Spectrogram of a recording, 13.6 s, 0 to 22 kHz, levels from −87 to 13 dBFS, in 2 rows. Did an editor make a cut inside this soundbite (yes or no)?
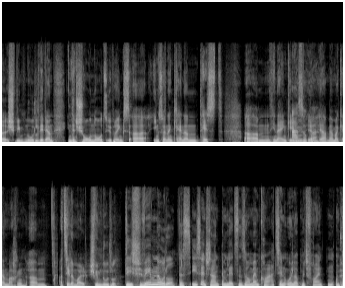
yes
